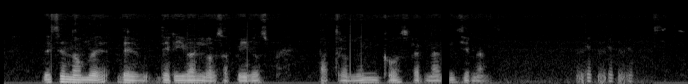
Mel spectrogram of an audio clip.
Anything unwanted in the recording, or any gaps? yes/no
yes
